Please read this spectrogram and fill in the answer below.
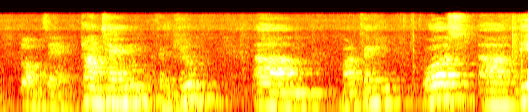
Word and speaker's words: Plantin: Christophe Plantin, I don't know how to pronounce his name. Plantin, thank you.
